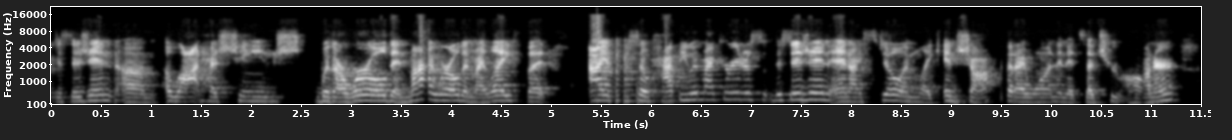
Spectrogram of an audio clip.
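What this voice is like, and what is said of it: Tearful, emotional voice. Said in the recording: “I'm getting teary-eyed talking to you about it ... I'm sitting here crying to you”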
